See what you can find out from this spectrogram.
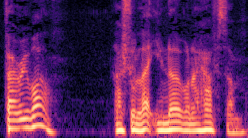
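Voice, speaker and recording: A man's voice: lowish voice, sing-song, fairly quick, mellow, no echo. An actor playing a polite, earnest young male student wizard in a video game, speaking in a courteous, composed way. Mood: polite, curious. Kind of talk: scripted video game character dialogue.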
